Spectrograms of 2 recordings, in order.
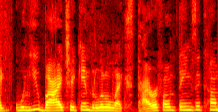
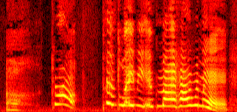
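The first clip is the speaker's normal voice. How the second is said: sassy; 13 semitones higher than usual. Retold or imitated. Manager sassy aside.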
